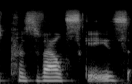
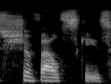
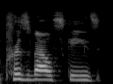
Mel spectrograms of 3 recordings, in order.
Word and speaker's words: Przewalski's: So this is, I had always thought it was Przewalski's. I have been told it is Przewalski's horse. So these are the ones that, although I have actually, I just double checked before we came on here because I wanted to make double sure I was saying it right. And apparently Przewalski's is how some people say it.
